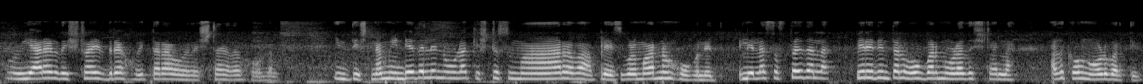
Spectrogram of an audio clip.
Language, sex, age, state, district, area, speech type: Kannada, female, 30-45, Karnataka, Bidar, urban, spontaneous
